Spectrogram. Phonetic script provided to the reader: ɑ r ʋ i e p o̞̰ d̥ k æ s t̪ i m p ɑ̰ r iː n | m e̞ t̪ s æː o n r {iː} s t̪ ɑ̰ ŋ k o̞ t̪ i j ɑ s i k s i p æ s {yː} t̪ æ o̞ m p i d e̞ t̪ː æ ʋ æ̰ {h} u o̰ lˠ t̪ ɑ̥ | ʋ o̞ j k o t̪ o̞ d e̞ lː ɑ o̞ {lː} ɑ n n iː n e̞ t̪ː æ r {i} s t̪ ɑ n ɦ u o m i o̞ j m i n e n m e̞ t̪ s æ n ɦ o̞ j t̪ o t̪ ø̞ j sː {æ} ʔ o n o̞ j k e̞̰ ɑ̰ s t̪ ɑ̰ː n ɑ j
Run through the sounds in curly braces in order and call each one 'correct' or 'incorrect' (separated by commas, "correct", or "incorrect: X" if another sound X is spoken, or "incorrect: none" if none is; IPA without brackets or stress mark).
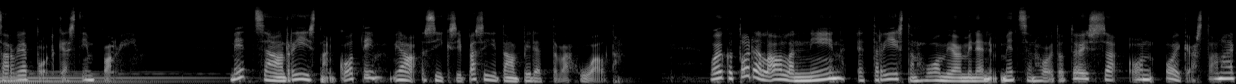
correct, incorrect: iː, correct, correct, incorrect: iː, correct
